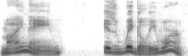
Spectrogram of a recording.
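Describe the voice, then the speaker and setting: A man's voice: on the high side, very animated, very slow, a little mellow, dry recording, studio quality, pitched above the performer's own voice, exaggerated voice. A man voicing a friendly, cheerful worm who encourages a small bird. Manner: helpful, encouraging.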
